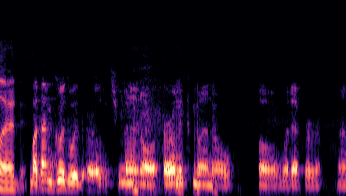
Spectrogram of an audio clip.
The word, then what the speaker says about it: Erlichman: i make sure yes my name is erlichmann there i like how you say it yes yeah in hebrew ch is a so yeah okay i'll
